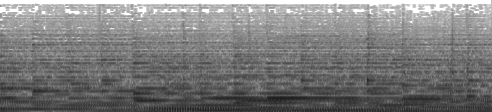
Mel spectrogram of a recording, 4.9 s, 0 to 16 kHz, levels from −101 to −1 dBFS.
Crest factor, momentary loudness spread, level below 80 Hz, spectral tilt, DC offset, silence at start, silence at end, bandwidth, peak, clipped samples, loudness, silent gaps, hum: 14 dB; 6 LU; -24 dBFS; -6.5 dB/octave; under 0.1%; 0 s; 0 s; 14 kHz; -2 dBFS; under 0.1%; -18 LUFS; none; none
